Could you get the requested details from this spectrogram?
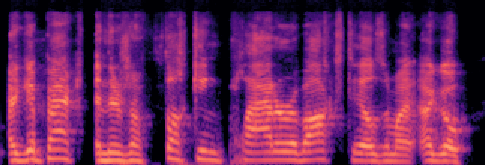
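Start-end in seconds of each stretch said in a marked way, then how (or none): none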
